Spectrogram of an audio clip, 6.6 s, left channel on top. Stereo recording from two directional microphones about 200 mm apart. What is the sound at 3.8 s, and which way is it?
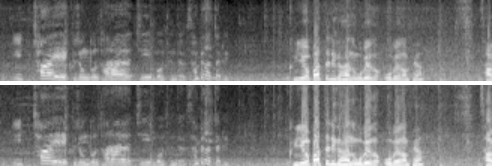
Speech, 40° right (ahead or behind).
